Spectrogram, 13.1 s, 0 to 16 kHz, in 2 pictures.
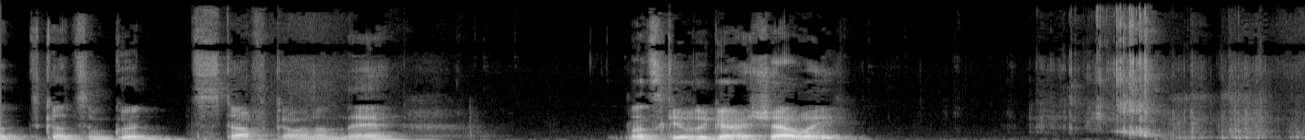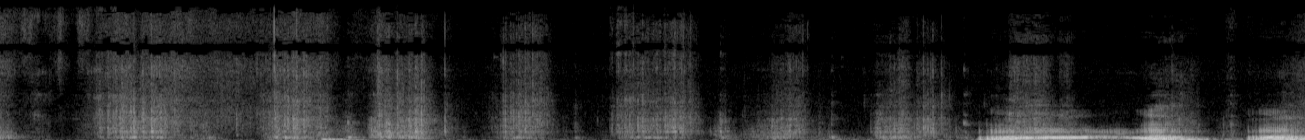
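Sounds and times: potato chip crunching: 0:05.0 - 0:12.7
person humming: 0:11.4 - 0:13.0.

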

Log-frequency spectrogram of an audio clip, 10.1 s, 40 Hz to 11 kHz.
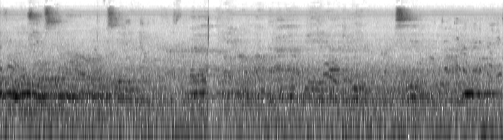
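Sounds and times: murmur of large crowd: 0:00.0 - 0:10.0.

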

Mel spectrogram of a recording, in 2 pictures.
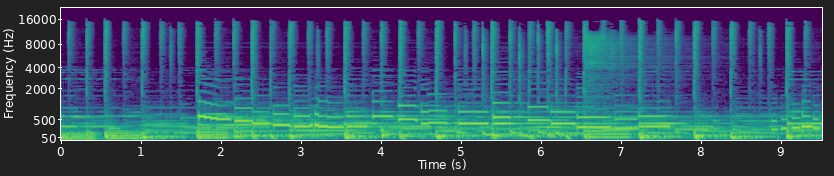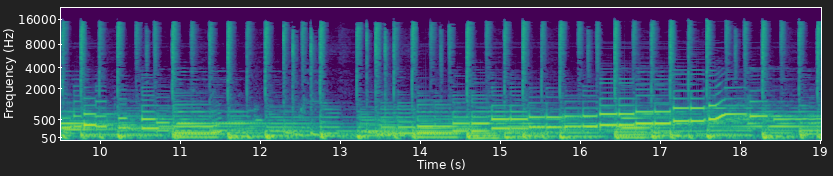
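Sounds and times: bass line: 0:00.0 - 0:19.0
lead guitar melody: 0:00.0 - 0:19.0
steady beat: 0:00.0 - 0:19.0.

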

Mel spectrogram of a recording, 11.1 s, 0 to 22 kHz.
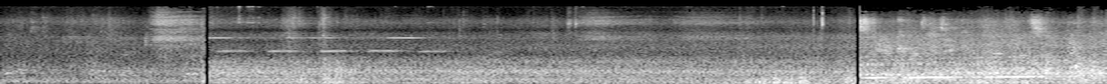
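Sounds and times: metro train rumbling: 0:00.0 - 0:11.0
door-closing warning beeps: 0:02.1 - 0:04.9.

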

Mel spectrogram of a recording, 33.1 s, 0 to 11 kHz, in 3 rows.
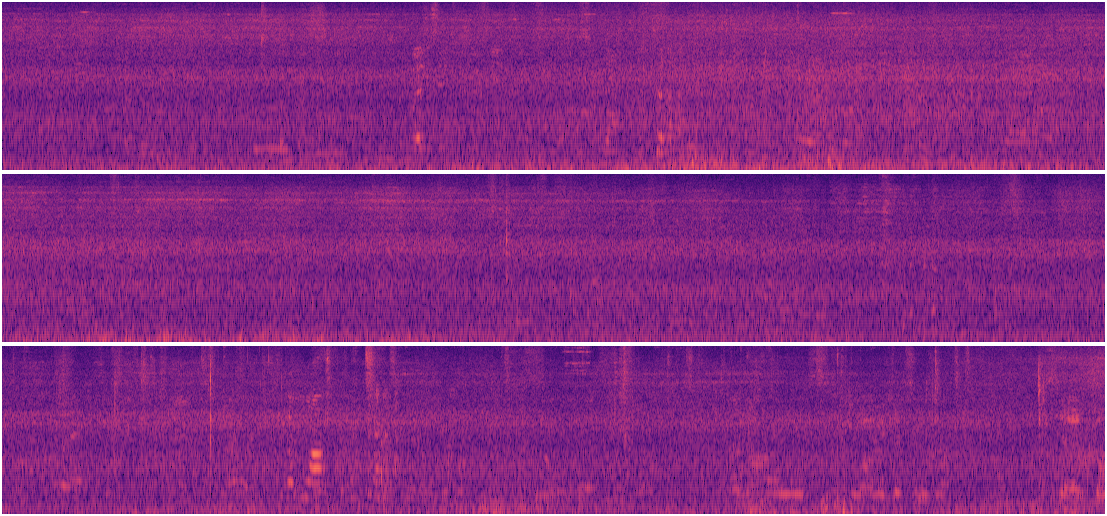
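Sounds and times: street traffic noise: 0:00.0 - 0:33.0
faint voices: 0:01.0 - 0:15.1, 0:15.7 - 0:33.0.

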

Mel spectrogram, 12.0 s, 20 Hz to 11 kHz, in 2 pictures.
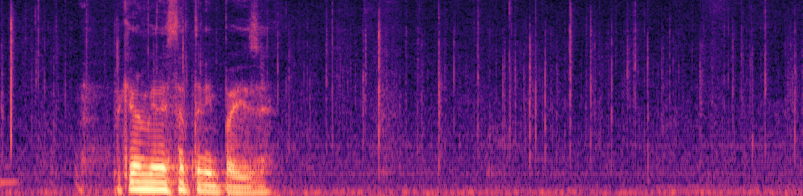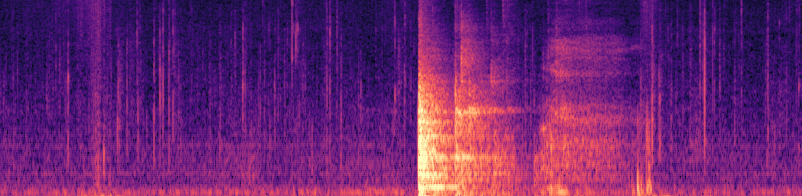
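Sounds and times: wood fire crackling: 0:00.0 - 0:12.0.

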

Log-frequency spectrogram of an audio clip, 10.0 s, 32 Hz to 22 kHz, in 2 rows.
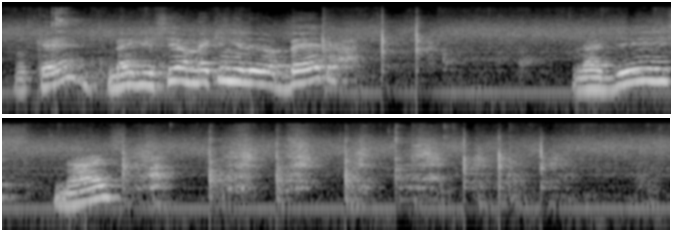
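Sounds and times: sauce sizzling in a pan: 0:00.0 - 0:10.0.

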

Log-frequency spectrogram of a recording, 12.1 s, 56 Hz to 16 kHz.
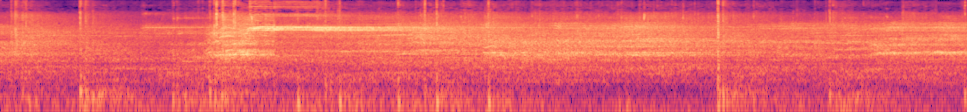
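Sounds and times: volleyball hits and bounces: 0:00.1 - 0:03.1, 0:03.7 - 0:06.4, 0:08.9 - 0:09.4.

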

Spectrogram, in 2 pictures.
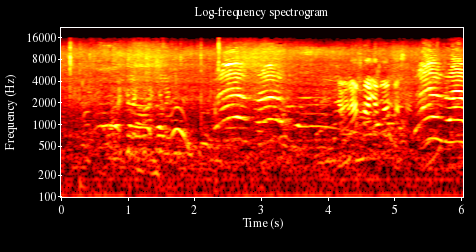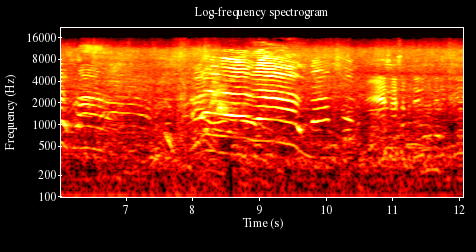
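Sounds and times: children calling out: 0:01.7 - 0:04.2, 0:05.2 - 0:10.6.

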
